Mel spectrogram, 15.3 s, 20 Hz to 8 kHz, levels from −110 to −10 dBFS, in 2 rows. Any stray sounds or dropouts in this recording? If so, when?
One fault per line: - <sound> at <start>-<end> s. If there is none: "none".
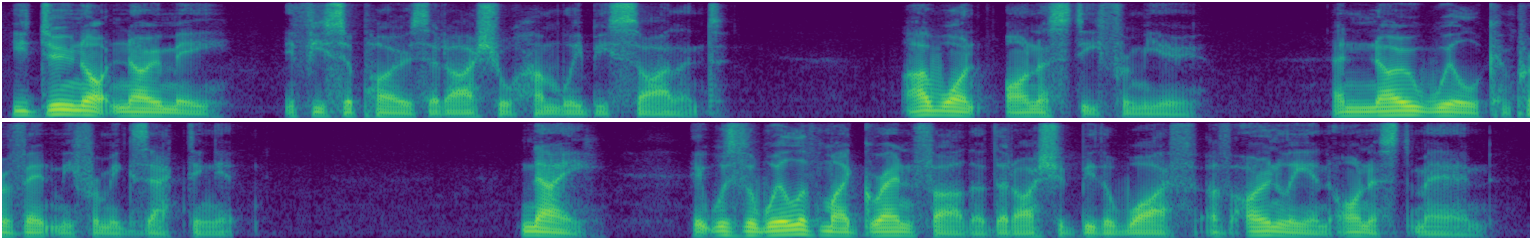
none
